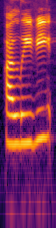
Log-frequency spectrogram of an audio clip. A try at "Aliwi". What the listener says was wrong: That would have been perfect. It would have been perfect except for you say your W's as V's because you're a Russian.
